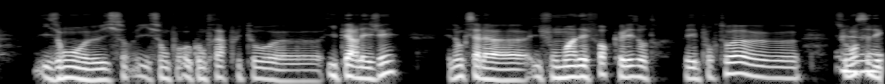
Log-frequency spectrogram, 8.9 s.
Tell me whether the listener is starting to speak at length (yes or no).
no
